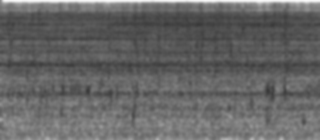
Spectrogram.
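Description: Hot water pouring steadily from a bathroom faucet into a sink during a repair, a continuous close splashing rush with a few brief bright splats, no talking.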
